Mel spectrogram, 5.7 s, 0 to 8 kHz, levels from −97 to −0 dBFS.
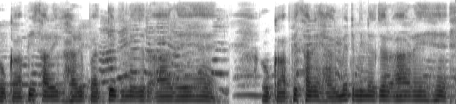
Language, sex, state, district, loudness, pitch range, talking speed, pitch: Hindi, male, Jharkhand, Ranchi, -18 LUFS, 120-130 Hz, 190 wpm, 125 Hz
